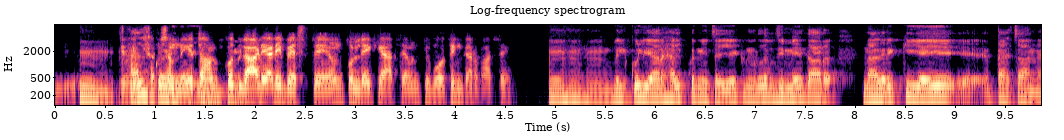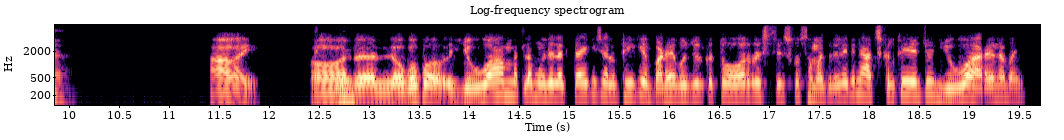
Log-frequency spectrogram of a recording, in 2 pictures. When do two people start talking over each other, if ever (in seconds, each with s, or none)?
0.7 s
